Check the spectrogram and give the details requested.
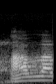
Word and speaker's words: আল্লাহ: আল্লাহ আল্লাহর নাম কি আল্লাহ না কিন্তু মুখটা গোল করে উচ্চারণ করতে হবে সুন্দর করে আল্লাহ বলেন সবাই আল্লাহ দিলসে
